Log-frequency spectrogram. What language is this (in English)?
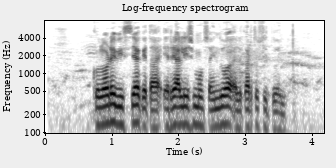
Basque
